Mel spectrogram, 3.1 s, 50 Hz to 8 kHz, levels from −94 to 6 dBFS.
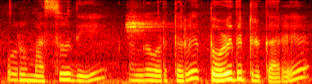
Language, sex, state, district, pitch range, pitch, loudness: Tamil, female, Karnataka, Bangalore, 175-220 Hz, 195 Hz, -18 LUFS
